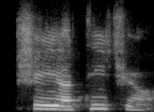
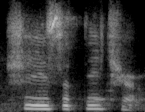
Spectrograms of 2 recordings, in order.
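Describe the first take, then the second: First: "She a teacher" with no S after "She"; dropped S. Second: "She's" with the S sounded into "a teacher"; audible final S. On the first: Real, not acted. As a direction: leave the ending off "She's", going straight to "a teacher". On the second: Shown as a demonstration. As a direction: put the S back on "She's". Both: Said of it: "Don't forget the S out here".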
